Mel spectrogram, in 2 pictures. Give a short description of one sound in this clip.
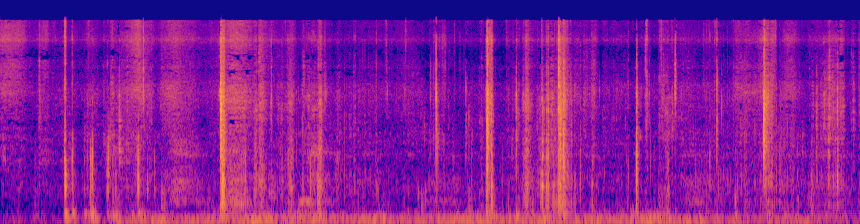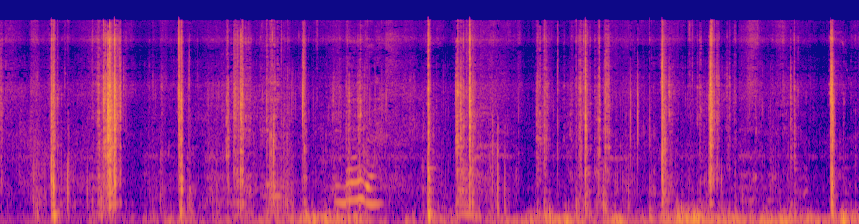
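A shovel scrapes and digs into stony soil.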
